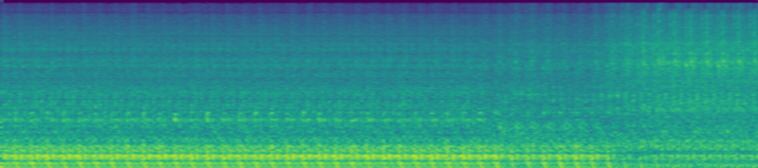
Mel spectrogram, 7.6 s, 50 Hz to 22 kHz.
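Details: 2007 Dodge Ram 5.9 Cummins diesel clattering at idle, firm pulses about three a second with uneven shake underneath; rough idle for a month. Intermittent fuel rail pressure sensor, MAP sensor and overboost codes (no boost fooler fitted); owner asks if blow-by excessive.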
